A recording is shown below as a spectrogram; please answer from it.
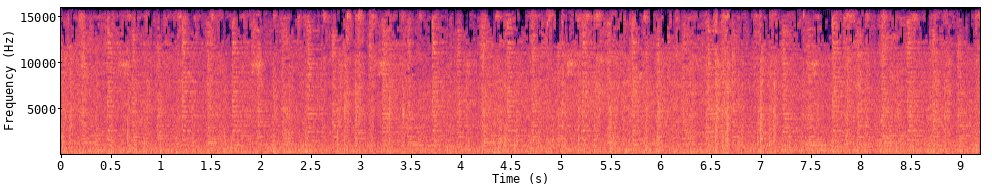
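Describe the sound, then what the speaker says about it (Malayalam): The Mokra Gora heritage train in Serbia rolls steadily through pine forest toward a tunnel, its loud continuous rumble broken by rhythmic clickety-clack of the wheels on the rails, heard from on board. "ട്രെയിൻ ഒരു ടണലിൻ്റെ ഉള്ളിലേക്ക് കയറാൻ പോവാണ് കേട്ടോ."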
